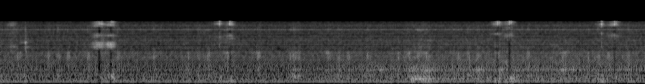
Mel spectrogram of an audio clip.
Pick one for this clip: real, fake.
fake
